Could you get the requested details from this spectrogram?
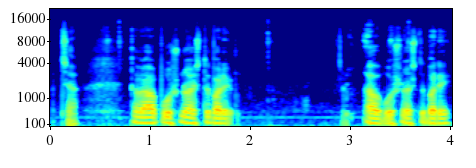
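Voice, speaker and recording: A man's voice: mid-range voice, level tone, quick pace, vocal fry, a little mellow, dry recording. A man with a Bangladeshi Bengali accent teaching an exam-prep grammar lesson, repeating points and asking pupils to say sounds aloud.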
